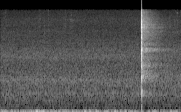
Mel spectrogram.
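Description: A single sharp plastic click near the end as a tight-fitting part is pressed home on a plastic toy gyrocopter, showing that the part has snapped into place.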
